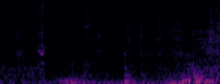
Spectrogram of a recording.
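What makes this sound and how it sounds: Hands grip, rub and shift an assembled panel of reddish cedar boards screwed to two light pine cleats, lying flat, along its edges. The sound is a soft, rasping scrape over a low rumble, with a few brighter brushing strokes and a sharper bump partway through.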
